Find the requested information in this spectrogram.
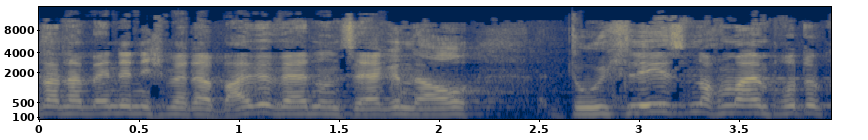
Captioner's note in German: none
